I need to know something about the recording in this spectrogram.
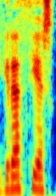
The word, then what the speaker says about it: gracias: Perdón con la R suave y gracias con esa C como una S en España o como una C suave en muchos países, ¿sabes?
